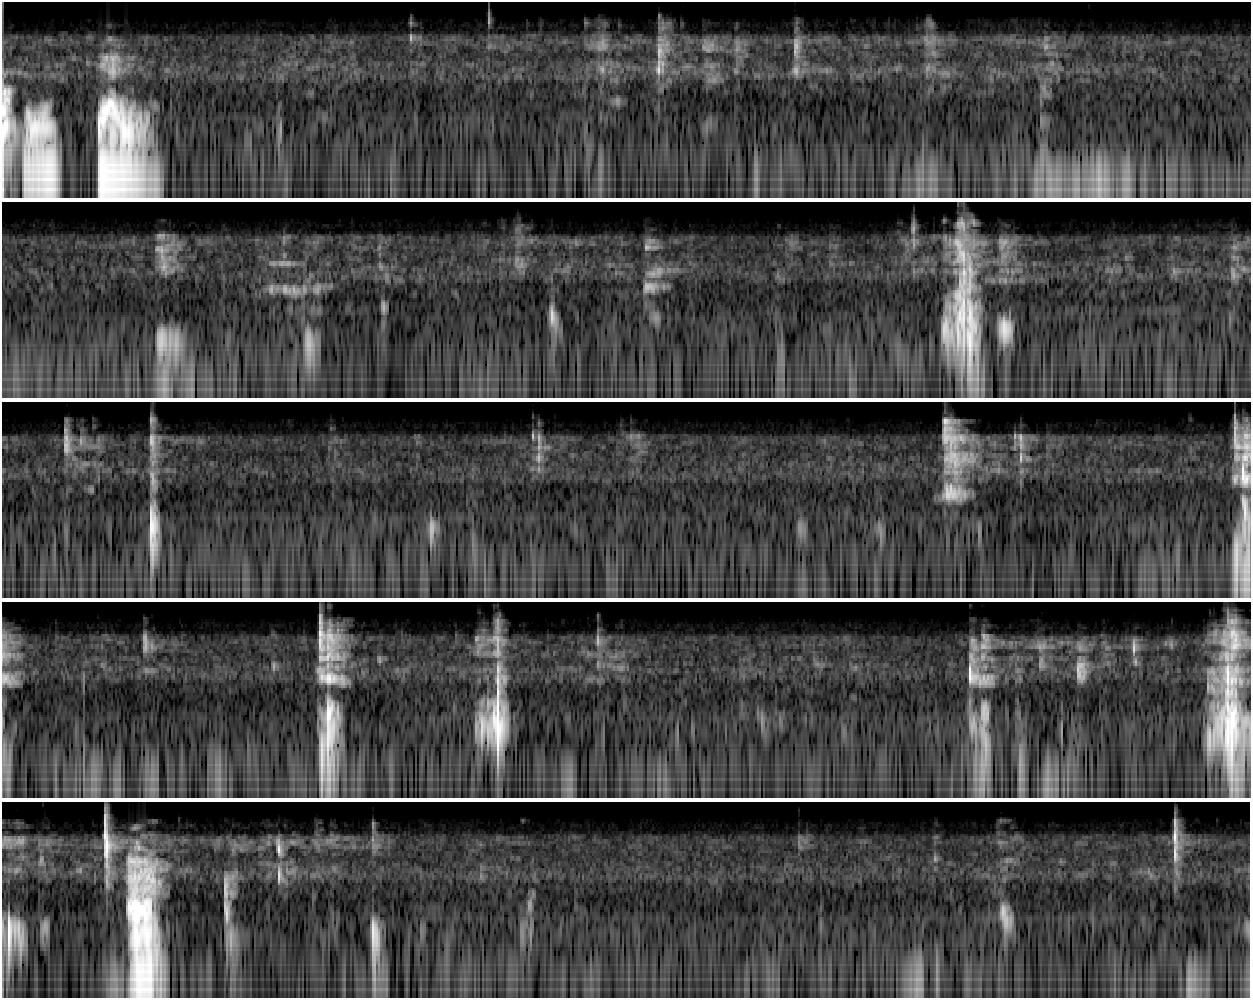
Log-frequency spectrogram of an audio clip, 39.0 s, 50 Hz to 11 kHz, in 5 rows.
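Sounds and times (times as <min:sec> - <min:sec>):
faint steady hum: 0:00.0 - 0:39.0
person chewing: 0:13.4 - 0:14.2, 0:15.4 - 0:16.7, 0:20.6 - 0:22.1, 0:25.4 - 0:25.6, 0:26.2 - 0:27.4, 0:29.4 - 0:32.0.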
